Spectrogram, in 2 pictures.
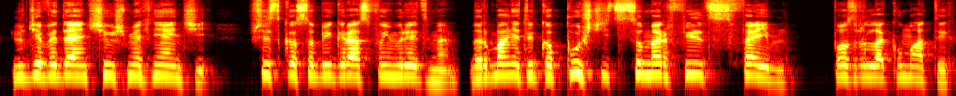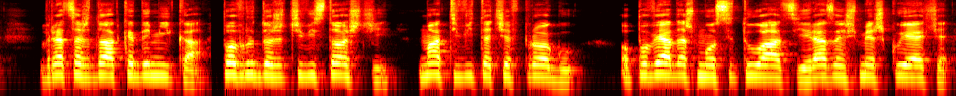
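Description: Bright high-voiced male storyteller. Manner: slangy, jokey, reads internet asides aloud. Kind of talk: casual second-person story narration.

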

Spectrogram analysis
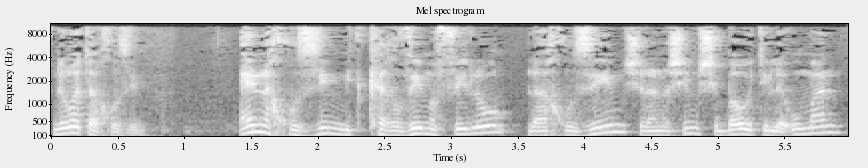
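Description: A man's voice: a little high, animated, a little mellow. Man preaching with rhetorical questions. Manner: preachy, rhetorical questions, addresses listeners fondly. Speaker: rabbi giving a Torah class. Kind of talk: animated Torah lecture.

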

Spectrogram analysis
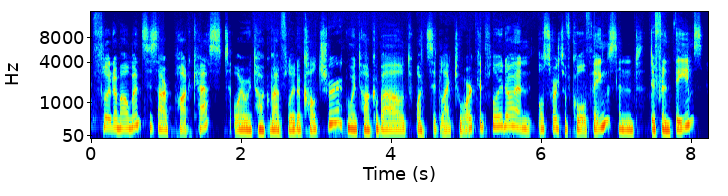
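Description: A woman's voice: on the low side, animated, brisk, few pauses, breathy edge, dry recording. A woman hosting a company podcast and introducing her guests in a friendly, upbeat way. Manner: friendly, upbeat, many short affirmations. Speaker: podcast host, head of people and culture.

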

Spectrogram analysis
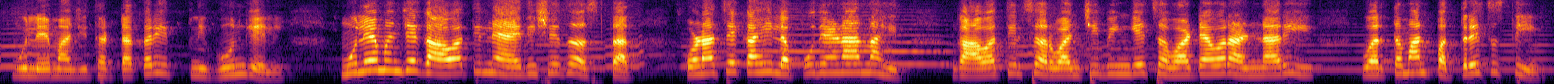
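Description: A woman narrating a story in a steady, measured reading manner. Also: sits high, muffled recording, faint music behind.

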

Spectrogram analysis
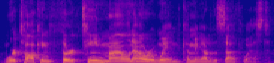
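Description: A man guests on a casual sports podcast, laying out a long explanation at a middle pitch. He keeps checking in with his listeners as he goes. He sounds relaxed and talkative. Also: moderate pace. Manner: explanatory storyteller, tags lines with "right?".

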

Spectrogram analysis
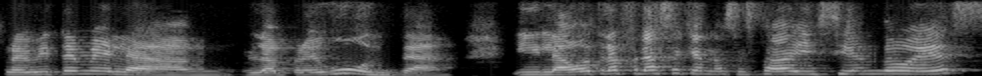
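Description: A woman's voice: high voice, unhurried. A woman hosting an educational talk, recapping for listeners and agreeing with her guest. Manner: short agreeing replies and recaps. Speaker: host.

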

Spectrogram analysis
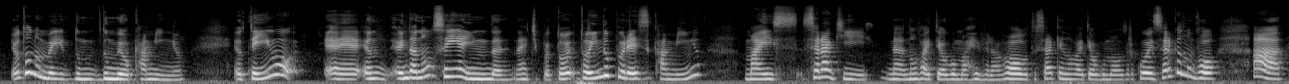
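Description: A woman in her thirties from Brazil, chatting as an interview guest, talking fast and acting out little quoted exchanges. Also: high-pitched, expressive, darkish tone. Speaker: interview guest, Japanese teacher. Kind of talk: casual interview chat.

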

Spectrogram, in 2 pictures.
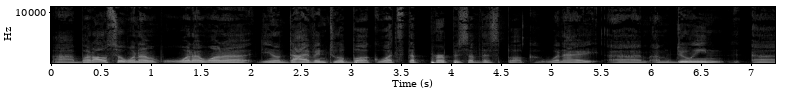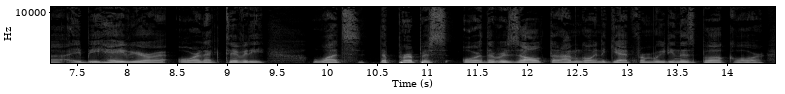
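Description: In a casual solo monologue on his own podcast, this Honduras-born, Minnesota-raised host in his forties rambles earnestly with many fillers and restarts. His voice sits on the low side, mellow and steady-toned at a normal speed. It's recorded with studio quality and no echo.

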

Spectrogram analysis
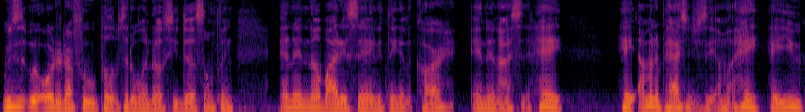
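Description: A man's voice: medium pitch, steady tone, very fast, mellow, dry recording, studio quality. A young man co-hosting a podcast, telling a rambling story in casual chat with restarts and laughs. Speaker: podcast co-host.

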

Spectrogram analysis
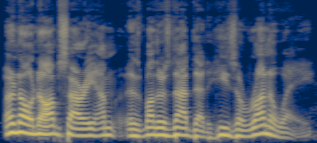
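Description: Animated storytelling man, dry sound. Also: medium pitch, a little fast, no echo. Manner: animated storytelling, laughs often. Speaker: podcast host. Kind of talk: casual live podcast chat.

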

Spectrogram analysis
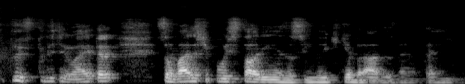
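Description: Man, casual podcast chat, lively pitch, mellow tone, echoey room. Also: moderate pace. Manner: slangy, animated, repeats himself. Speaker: podcast co-host.

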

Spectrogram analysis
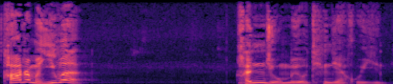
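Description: Male storyteller, ghost story, husky voice, lively swinging pitch, dramatic telling. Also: a little slow.

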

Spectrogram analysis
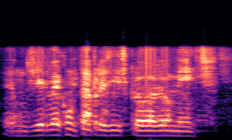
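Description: A man's voice: mid-range voice, flat delivery, fairly quick, vocal fry, highs cut off. A Brazilian man co-hosting a podcast with a half-robotic voice filter, teasing and reading out donations as a programmed machine. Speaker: podcast co-host. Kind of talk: casual banter and reading donations. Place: podcast studio.

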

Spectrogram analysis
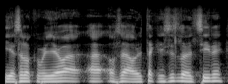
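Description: A man hosting a casual chat with his father, telling lively childhood anecdotes. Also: mid-range voice, rapid-fire, clean tone. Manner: lively anecdote teller, acts out quotes.

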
